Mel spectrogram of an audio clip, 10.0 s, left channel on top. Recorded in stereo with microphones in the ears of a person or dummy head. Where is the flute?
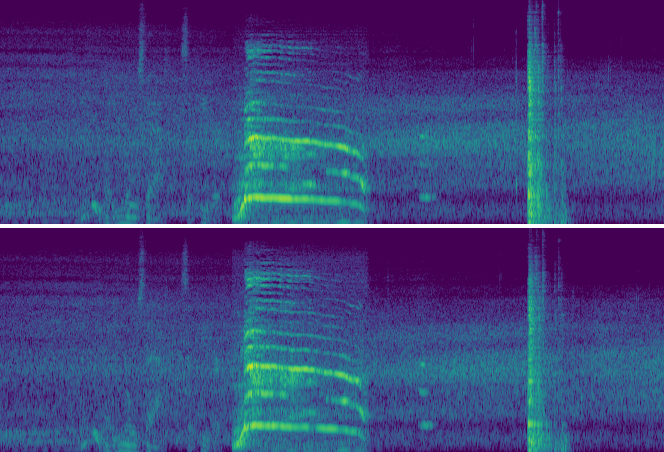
20° right (ahead or behind), 1.7 m.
